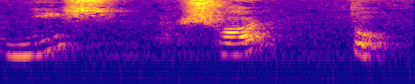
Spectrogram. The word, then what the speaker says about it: নিঃশর্ত: তারপরে নিঃশর্ত, এখানে যেহেতু আমাদের বিসর্গ আছে তাই শয়ের ডাবল উচ্চারণ হবে, নিঃশর্ত, শরৎ দিয়ে উচ্চারণ নিঃশর্ত, কেমন?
